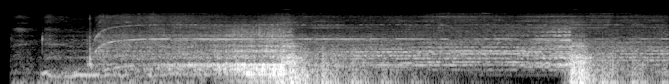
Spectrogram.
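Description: Horror-trailer sound design: a dark drone under a high tone that glides up about a second in and then holds steady. Two loud swells come in, about four and eight and a half seconds in.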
